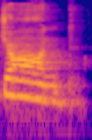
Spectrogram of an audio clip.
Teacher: अनुनासिक स्वर जिसमें वायु मुख प्लस नाक, यानी मुख और नाक दोनों से निकलती है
